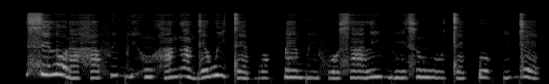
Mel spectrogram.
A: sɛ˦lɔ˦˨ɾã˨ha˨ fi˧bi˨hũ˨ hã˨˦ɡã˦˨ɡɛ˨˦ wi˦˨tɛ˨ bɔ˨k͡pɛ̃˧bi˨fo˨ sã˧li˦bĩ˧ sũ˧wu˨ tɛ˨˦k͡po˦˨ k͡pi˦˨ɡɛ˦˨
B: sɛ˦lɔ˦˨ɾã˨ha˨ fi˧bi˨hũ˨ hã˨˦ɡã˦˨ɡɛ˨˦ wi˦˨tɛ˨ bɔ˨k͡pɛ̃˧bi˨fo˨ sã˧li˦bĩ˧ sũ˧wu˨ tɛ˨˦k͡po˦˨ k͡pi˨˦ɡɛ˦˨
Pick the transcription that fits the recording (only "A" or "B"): B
